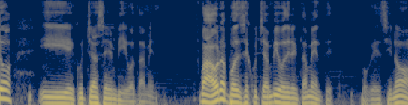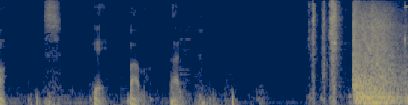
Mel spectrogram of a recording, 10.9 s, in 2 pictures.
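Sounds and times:
speech: 0:00.0 - 0:08.3
gunshot sound effect: 0:10.1 - 0:10.8.

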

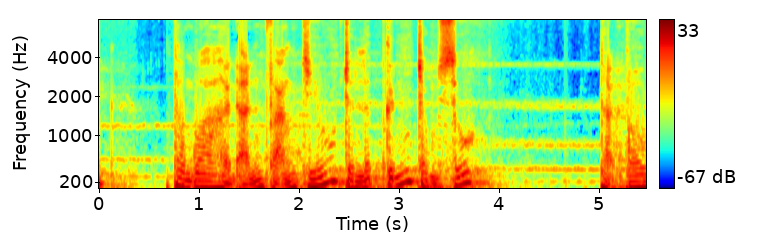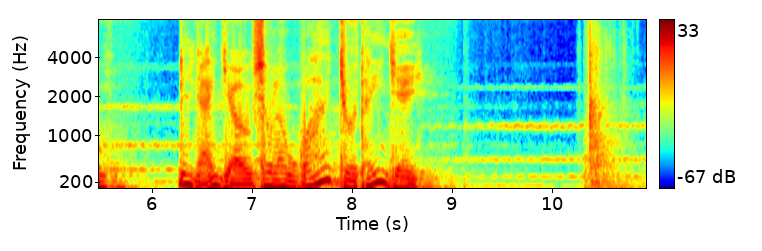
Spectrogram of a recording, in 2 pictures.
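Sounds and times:
speech: 0:00.8 - 0:03.9, 0:05.0 - 0:05.7, 0:06.3 - 0:08.8
door being forcefully pushed open: 0:10.3 - 0:10.9.

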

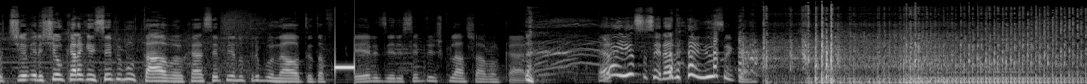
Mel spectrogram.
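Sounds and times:
speech: 0:00.0 - 0:08.1
laughter: 0:05.2 - 0:07.6
motorcycle engine starting and revving: 0:07.4 - 0:10.8.

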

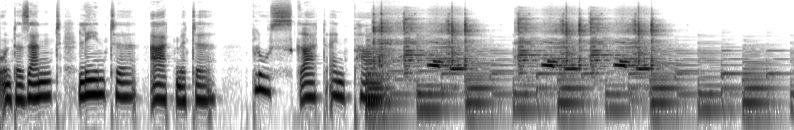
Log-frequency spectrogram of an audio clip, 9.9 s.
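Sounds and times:
speech: 0:00.0 - 0:06.0
cuckoo clock on a mantelpiece in a priest's house cooing: 0:04.6 - 0:08.5
sustained musical backing: 0:04.6 - 0:09.6.

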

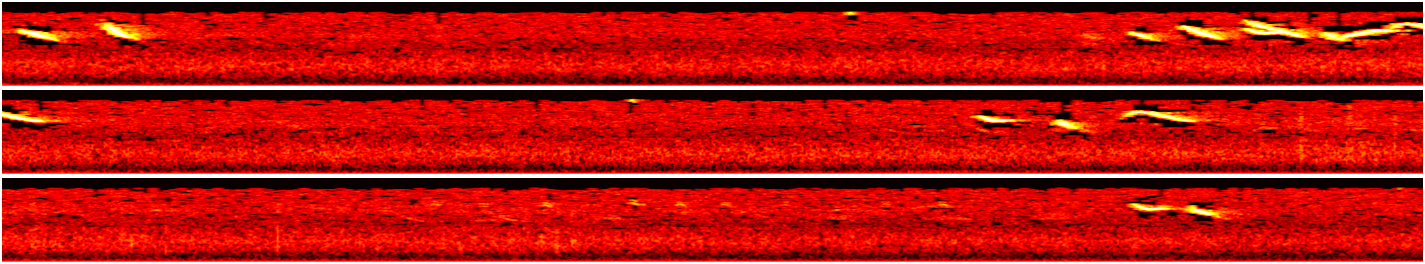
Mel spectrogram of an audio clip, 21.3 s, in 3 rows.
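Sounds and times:
Green-winged Saltator song of bright whistled notes: 0:00.0 - 0:00.8, 0:05.4 - 0:07.5, 0:12.0 - 0:14.3, 0:16.2 - 0:20.4.

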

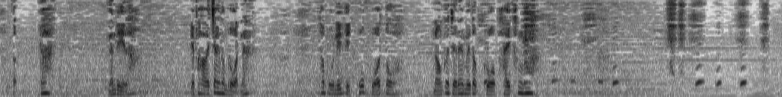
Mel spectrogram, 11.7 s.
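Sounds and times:
speech: 0:00.2 - 0:00.8, 0:01.6 - 0:02.2, 0:02.8 - 0:03.9, 0:04.8 - 0:08.2
frightened child crying: 0:07.2 - 0:09.4, 0:10.0 - 0:11.6.

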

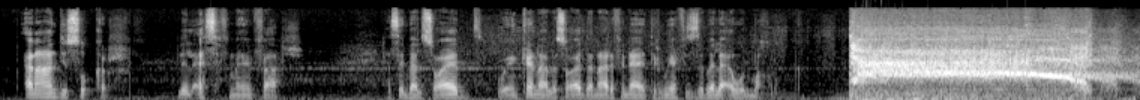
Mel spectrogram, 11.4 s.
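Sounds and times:
speech: 0:00.2 - 0:03.0, 0:03.9 - 0:08.0
woman screaming: 0:08.5 - 0:11.3.

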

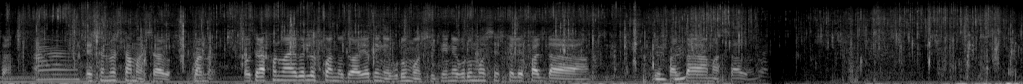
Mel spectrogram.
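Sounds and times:
speech: 0:00.0 - 0:07.7
low steady hum: 0:00.0 - 0:07.8
water pouring into earth mix: 0:00.0 - 0:10.2.

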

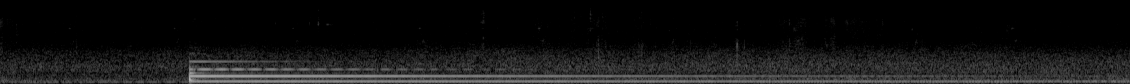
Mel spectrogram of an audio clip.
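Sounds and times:
mindfulness bell being struck: 0:01.9 - 0:10.3.

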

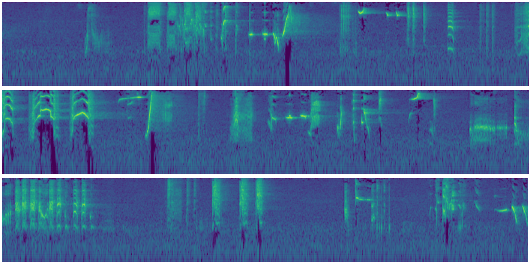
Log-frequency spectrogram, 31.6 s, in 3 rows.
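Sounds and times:
bird singing: 0:02.9 - 0:09.2, 0:10.3 - 0:14.0, 0:15.2 - 0:23.0, 0:27.9 - 0:28.7, 0:29.6 - 0:31.5.

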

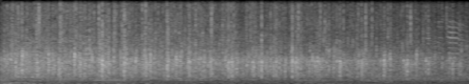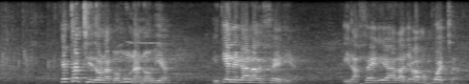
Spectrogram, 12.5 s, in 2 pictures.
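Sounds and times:
crowd applause in a town square: 0:00.0 - 0:07.7
speech: 0:07.1 - 0:12.5.

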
